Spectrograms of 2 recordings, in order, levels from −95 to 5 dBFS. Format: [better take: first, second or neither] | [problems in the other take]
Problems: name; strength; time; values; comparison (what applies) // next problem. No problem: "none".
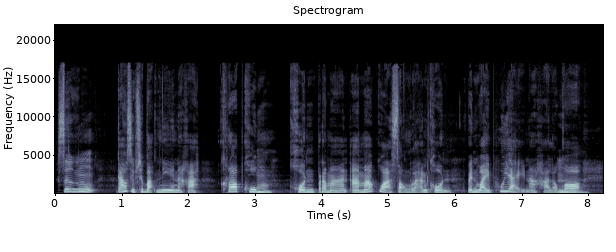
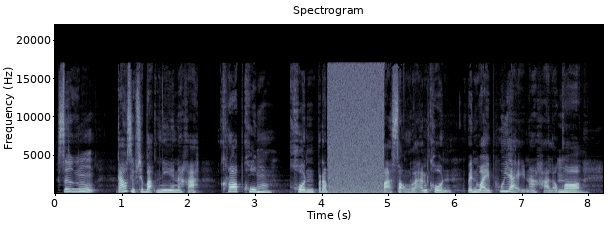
first | audio cutting out; filled with static; at 4 s for 1 s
